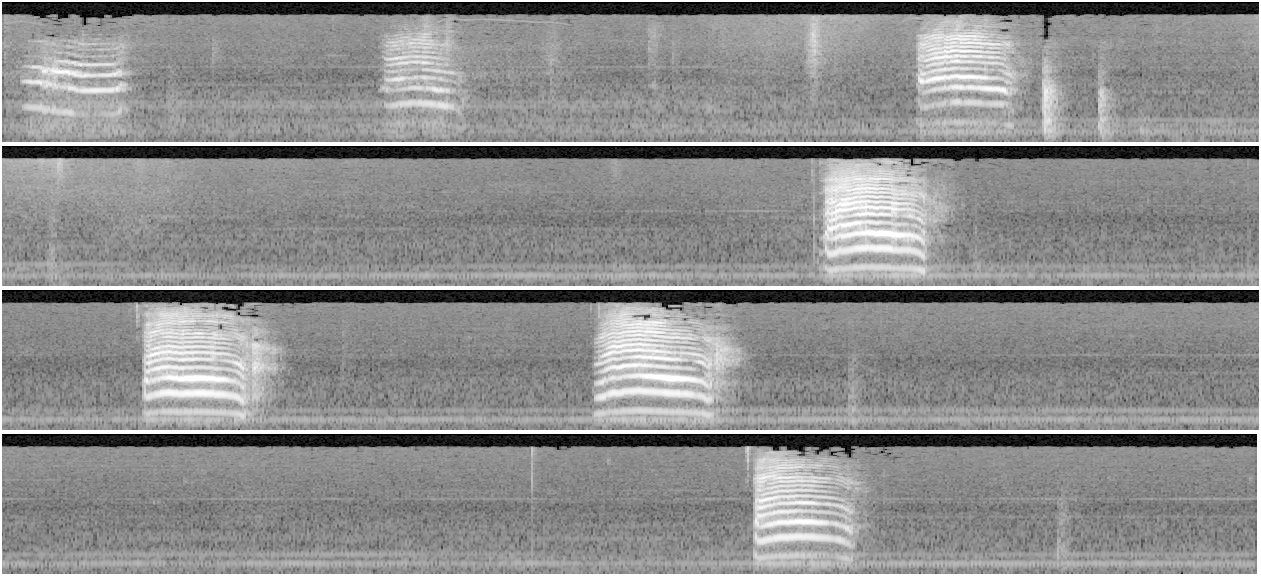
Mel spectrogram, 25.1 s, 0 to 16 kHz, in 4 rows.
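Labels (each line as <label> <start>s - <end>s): A cat is meowing. 0.0s - 0.7s
A cat meows. 1.8s - 2.4s
A cat meows. 4.5s - 5.1s
Knocking sounds. 5.2s - 5.6s
A cat meows. 10.3s - 11.0s
A cat meows. 13.2s - 13.9s
A cat meows. 15.5s - 16.3s
A cat meows. 22.6s - 23.2s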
